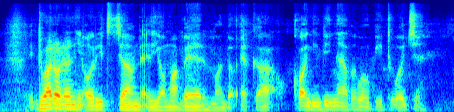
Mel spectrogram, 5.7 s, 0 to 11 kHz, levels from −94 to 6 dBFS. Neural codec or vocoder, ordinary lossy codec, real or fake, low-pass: codec, 16 kHz in and 24 kHz out, 0.8 kbps, FocalCodec, streaming, 65536 codes; none; fake; 9.9 kHz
